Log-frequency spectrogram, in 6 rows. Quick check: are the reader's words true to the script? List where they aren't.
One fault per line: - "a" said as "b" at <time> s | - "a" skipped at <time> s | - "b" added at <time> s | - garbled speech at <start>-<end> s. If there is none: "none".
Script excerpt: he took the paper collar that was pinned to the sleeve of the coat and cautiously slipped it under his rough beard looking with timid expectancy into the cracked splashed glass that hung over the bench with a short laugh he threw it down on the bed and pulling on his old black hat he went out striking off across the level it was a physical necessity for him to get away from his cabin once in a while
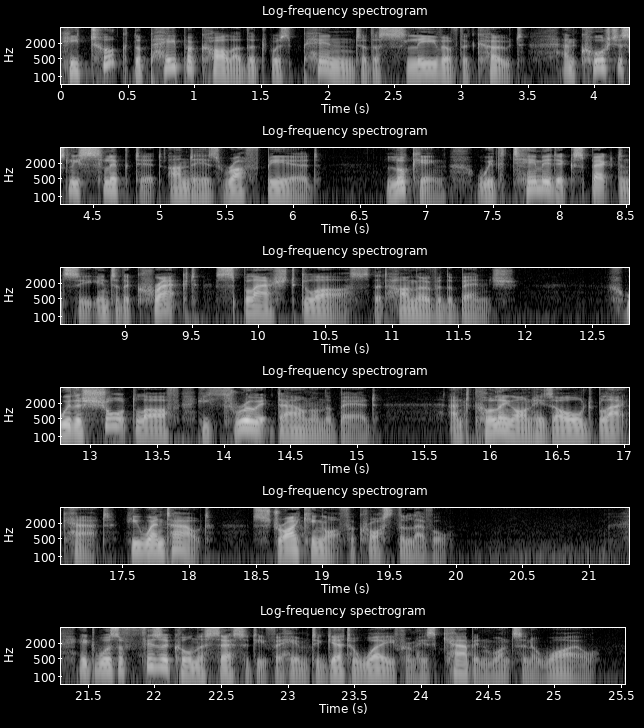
none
